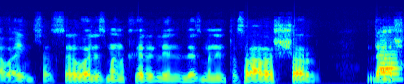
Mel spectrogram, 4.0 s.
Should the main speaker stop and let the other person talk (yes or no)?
no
